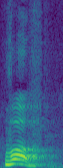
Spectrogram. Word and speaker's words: verb: तो मैंने क्या आपको बताया है कि जो आर तो है, लेकिन हमें आर को थोड़ा सा साइलेंट यानी कि चुप रखना है, उसको इतना बोलना नहीं है।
